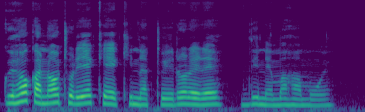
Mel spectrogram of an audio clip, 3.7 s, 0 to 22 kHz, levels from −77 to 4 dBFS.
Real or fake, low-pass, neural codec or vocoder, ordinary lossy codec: fake; none; vocoder, 44.1 kHz, 128 mel bands, Pupu-Vocoder; none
